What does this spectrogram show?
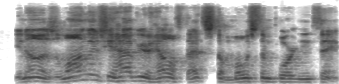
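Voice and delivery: put-on just a touch of Kiev accent. Quoting what grandparents always said about health, in a slight Kiev accent. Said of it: "with a little bit of a Kiev accent".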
